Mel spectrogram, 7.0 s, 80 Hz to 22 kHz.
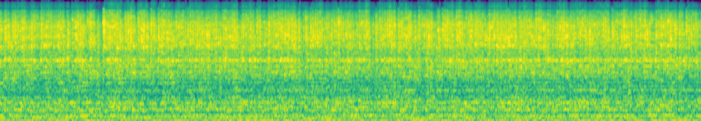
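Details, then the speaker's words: Dodge Ram SRT-10 with new turbo kit and 3.5-inch downpipe, first start: loud raw idle with sharp puffing hiss over the rumble; exhaust leaks at the flange with old gasket and possibly the V-band collector. "holy crap is it way louder yeah three and a half inch down dip thing and they'd away cook thing is loud there's a couple of exhaust leaks I gotta deal with"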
